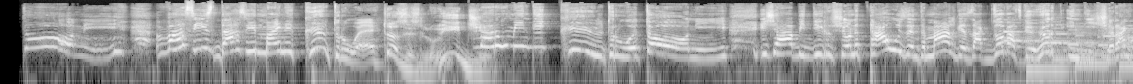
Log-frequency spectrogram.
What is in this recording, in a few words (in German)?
Schauspiel Neutral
